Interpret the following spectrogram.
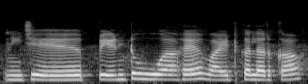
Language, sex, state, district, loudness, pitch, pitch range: Hindi, female, Chandigarh, Chandigarh, -11 LUFS, 225 Hz, 215-235 Hz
